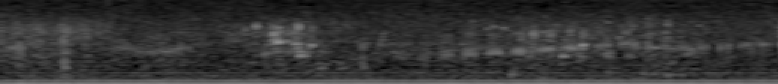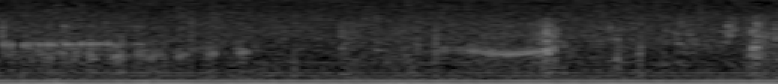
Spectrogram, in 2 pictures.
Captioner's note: water splashing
